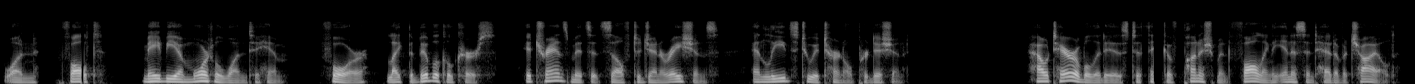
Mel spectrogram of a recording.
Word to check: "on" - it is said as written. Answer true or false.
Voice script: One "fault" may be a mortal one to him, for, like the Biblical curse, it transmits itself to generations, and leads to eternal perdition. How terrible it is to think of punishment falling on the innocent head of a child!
false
